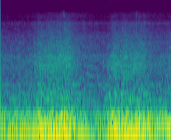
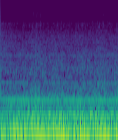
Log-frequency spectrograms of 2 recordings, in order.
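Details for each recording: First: Chevrolet Silverado diesel after replacing the injector lines: deep rumble surging unevenly about once a second, lumpy and hunting, a cylinder not firing while trapped air clears from the injector lines (bled by cracking lines while running), then smooths out. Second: Chevrolet Silverado diesel after replacing the injector lines and bleeding air: steady, even low rumble with no misses, a smooth clean idle.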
